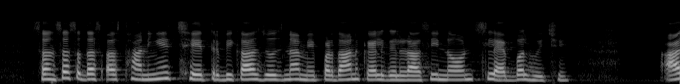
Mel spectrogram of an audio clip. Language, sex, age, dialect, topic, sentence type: Magahi, female, 56-60, Western, banking, statement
